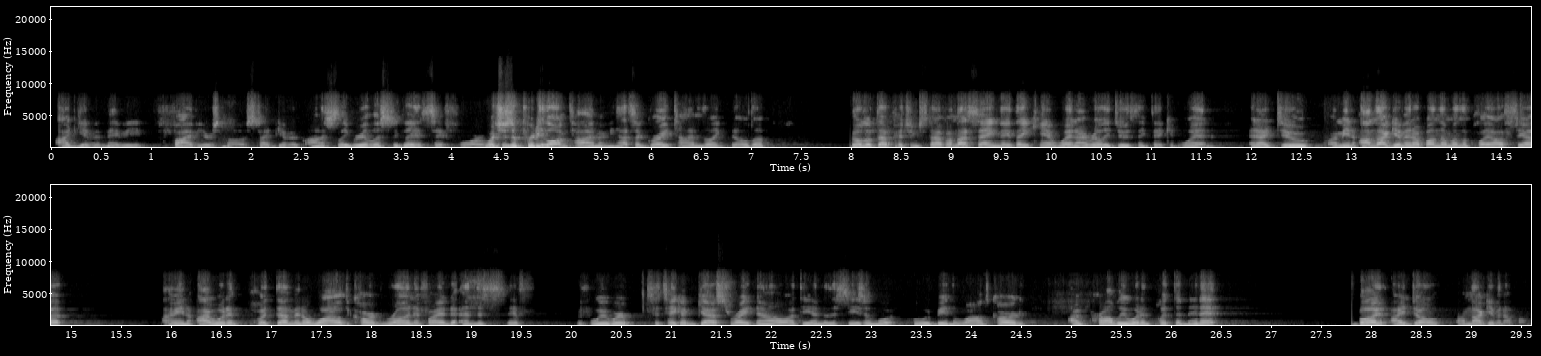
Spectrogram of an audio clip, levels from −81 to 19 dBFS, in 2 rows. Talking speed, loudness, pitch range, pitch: 245 wpm, -23 LUFS, 130-150 Hz, 140 Hz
